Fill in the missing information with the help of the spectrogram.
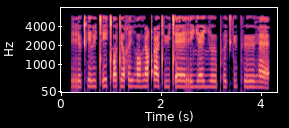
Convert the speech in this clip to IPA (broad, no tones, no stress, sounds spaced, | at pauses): r ø kʰ e l y tʼ e tʼ ɔ t ɵ χ i ɦ ɔ ɦ œ qʼ ɵː tʼ yː tʼ ɛː r e ʎ ɛː ʎ ɵː pʰ ɵ t͡ʃʼ y pʰ øː ɦ æ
